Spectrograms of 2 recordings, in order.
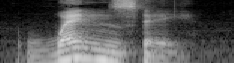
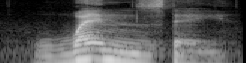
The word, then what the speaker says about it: Wednesday: The D and following E are silent. We don't pronounce them. Very simply, Wednesday. Not Wednesday, Wednesday. Once again, can you hear how I emphasize the first syllable? This is very common in the English language. Okay, so not Wednesday, Wednesday, the first syllable, Wednesday.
